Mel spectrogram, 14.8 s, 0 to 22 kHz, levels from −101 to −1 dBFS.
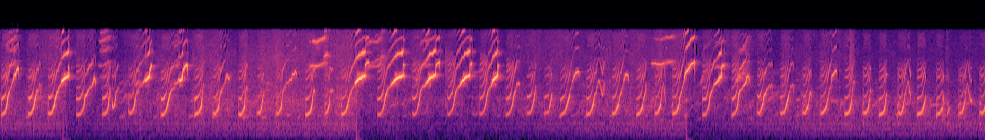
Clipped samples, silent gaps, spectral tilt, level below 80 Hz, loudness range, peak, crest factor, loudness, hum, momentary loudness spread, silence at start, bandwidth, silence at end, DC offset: under 0.1%; none; 3.5 dB/octave; -80 dBFS; 11 LU; -2 dBFS; 20 dB; -17 LUFS; none; 19 LU; 0 s; 10.5 kHz; 0 s; under 0.1%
